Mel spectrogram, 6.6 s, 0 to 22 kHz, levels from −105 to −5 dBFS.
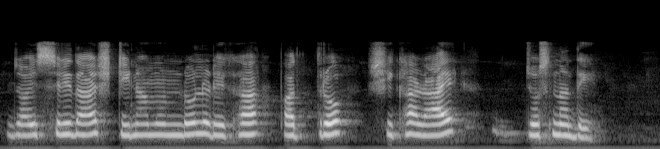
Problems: constant background noise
